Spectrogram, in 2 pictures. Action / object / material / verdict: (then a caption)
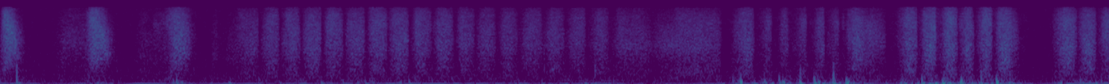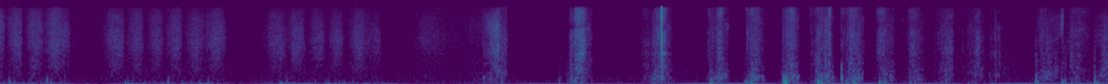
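scrape / cotton sweatshirt fabric / cotton / none. Flat palms and fingertips rub a navy cotton sweatshirt on a man's back, with light nail scratching across the fabric. A steady, soft brushing hiss runs throughout, broken by quick bright swishes and scratchy strokes that come faster toward the end.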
